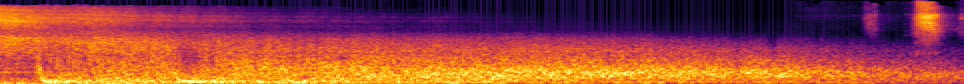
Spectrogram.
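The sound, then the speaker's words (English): A high-impact missile fires and explodes in a science-fiction space battle, producing a loud roaring blast whose broad rumble holds steady for about three seconds before tapering off. “Actually, I do hate to break it to you there, but we're just gonna shoot you down. I don't think so. Activating high-impact missile.”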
